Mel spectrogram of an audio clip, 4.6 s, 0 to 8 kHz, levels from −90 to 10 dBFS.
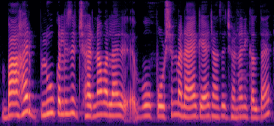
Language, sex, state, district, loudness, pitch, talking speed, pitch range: Hindi, female, Uttar Pradesh, Lucknow, -18 LUFS, 250 Hz, 210 wpm, 235-275 Hz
